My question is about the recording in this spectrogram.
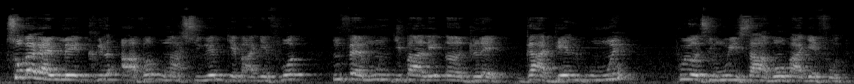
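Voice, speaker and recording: A man's voice: high-pitched, moderate pace. A man from Haiti giving heated online commentary, mocking and scornful, repeating his jabs. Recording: roomy echo, distant from mic.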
